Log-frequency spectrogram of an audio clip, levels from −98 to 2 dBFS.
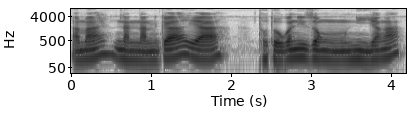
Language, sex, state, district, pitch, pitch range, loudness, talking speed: Wancho, male, Arunachal Pradesh, Longding, 115 Hz, 110-125 Hz, -18 LUFS, 200 wpm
